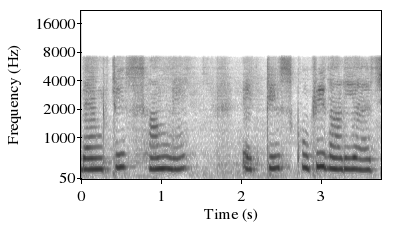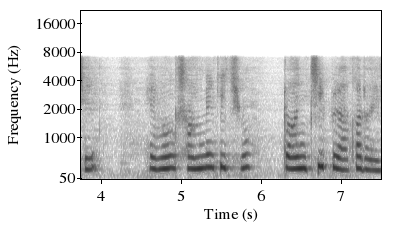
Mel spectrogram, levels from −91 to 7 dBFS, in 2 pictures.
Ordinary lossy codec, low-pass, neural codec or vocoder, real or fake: none; 7.2 kHz; codec, 32 kHz, 1.9 kbps, SNAC; fake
